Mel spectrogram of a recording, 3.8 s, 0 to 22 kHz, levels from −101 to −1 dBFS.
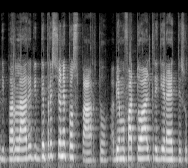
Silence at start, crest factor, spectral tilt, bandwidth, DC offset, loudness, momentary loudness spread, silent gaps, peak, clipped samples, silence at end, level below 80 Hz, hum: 0 s; 14 dB; -3.5 dB/octave; 16 kHz; under 0.1%; -14 LUFS; 5 LU; none; -2 dBFS; under 0.1%; 0 s; -54 dBFS; none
